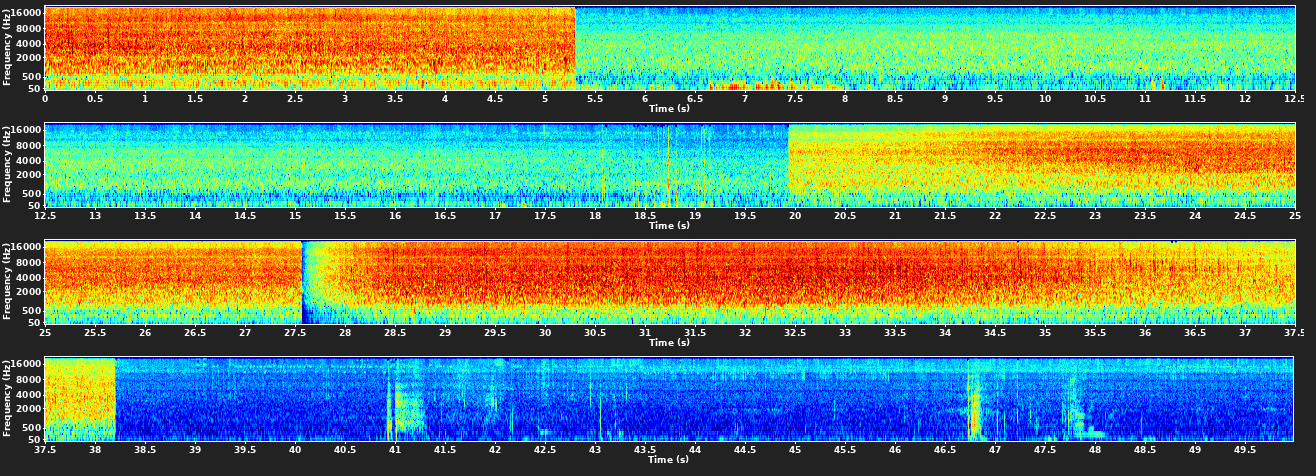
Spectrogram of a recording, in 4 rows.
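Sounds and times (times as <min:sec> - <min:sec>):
stream water rushing: 0:00.0 - 0:05.4, 0:20.0 - 0:38.2.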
